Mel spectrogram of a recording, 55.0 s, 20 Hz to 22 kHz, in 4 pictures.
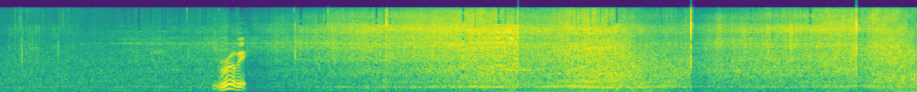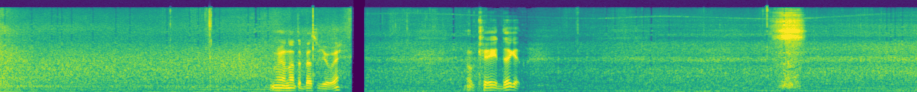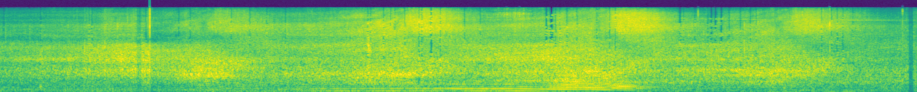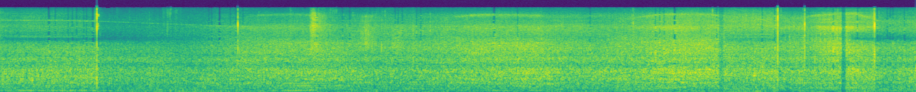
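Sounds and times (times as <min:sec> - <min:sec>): passing traffic: 0:00.0 - 0:55.0
engine revving: 0:05.2 - 0:10.2, 0:27.4 - 0:39.5
short sharp hiss: 0:25.3 - 0:25.9
snow blower rushing: 0:25.3 - 0:25.9.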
